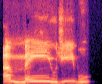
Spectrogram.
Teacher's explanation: The noon and ya, they merge, and there's nasalization. Two harakas. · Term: idgham with ghunnah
